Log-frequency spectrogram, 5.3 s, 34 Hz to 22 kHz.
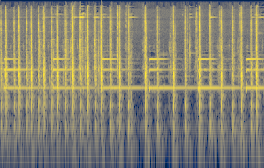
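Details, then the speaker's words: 1994 Ford Ranger, fuel pump running, key turned to crank: rapid solenoid clicking about four a second over chime, engine not turning over. "Solenoid just keeps clicking."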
